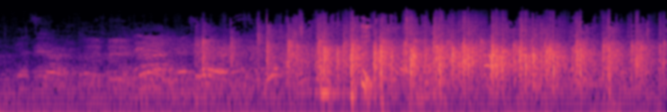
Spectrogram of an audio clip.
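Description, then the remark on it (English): A voice speaks briefly, then an audience breaks into clapping that quickly swells into steady, dense applause lasting several seconds, fairly loud. “Your claps did not change this next bullet.”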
